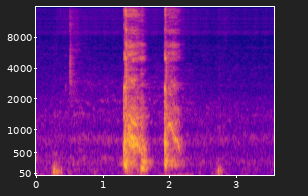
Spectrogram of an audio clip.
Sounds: Cough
